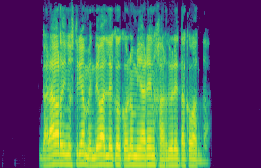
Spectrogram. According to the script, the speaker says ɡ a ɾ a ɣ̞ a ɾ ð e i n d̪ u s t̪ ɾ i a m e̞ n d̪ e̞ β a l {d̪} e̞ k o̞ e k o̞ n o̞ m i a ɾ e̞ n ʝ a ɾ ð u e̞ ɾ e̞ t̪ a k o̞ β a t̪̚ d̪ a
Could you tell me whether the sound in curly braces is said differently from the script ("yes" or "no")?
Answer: no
